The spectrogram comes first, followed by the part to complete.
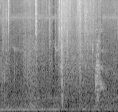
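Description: Long-handled loppers cutting brush: a few sharp snips and snaps of branches, with a cluster of crackles just past a second in and another snap near the end.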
